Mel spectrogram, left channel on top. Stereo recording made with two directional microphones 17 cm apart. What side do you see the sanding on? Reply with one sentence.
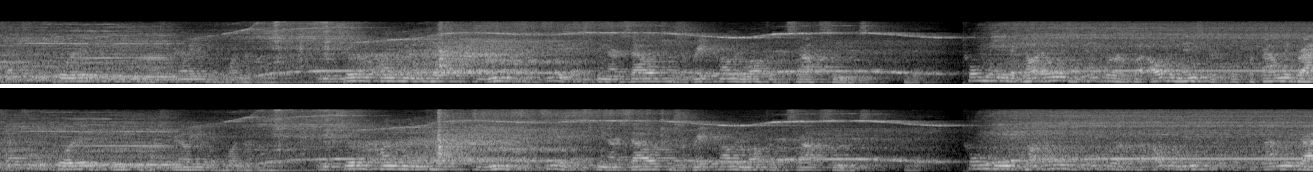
You can hear the sanding on the right.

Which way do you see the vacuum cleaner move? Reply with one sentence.
You can hear the vacuum cleaner move from left to right.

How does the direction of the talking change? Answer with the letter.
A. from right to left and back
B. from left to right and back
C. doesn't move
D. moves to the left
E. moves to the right
D.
